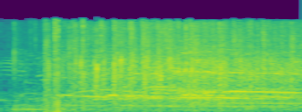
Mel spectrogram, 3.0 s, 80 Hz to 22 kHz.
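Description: About 100 firefighters from the Uniformed Firefighters Association of Greater New York applaud President Bush as he arrives. The clapping is dense and steady, with a few sharper claps near the start and a continuous wash of crowd noise.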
